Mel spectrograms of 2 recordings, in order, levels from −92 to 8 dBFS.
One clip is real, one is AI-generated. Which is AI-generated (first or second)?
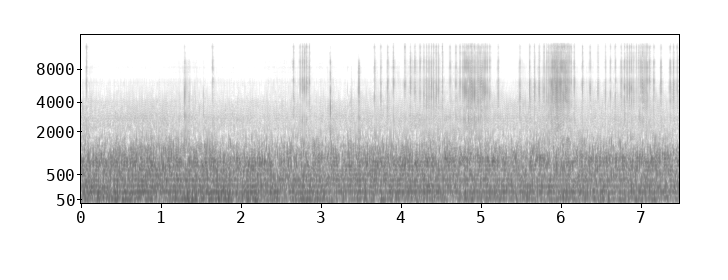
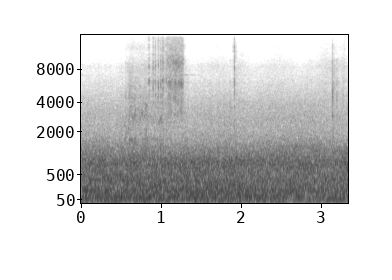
first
